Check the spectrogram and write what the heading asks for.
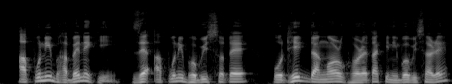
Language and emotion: Assamese, neutral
